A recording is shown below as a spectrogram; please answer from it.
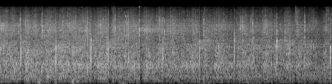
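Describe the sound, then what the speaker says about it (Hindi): An audience at a spiritual discourse claps loudly, a full, sustained burst of hand clapping that stays strong throughout without any talking over it. "जोर से ताली बजाओ"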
